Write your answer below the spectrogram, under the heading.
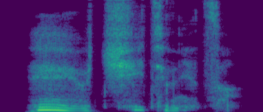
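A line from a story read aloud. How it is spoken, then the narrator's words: Whispered. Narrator (Russian): прошептал он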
